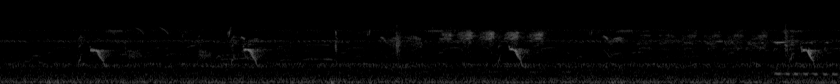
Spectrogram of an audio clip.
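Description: Faint wild birds calling in the savanna: a short falling whistle repeated about four times, with a brief burst of higher twittering about halfway through, over a faint steady high whine.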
